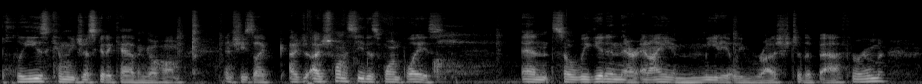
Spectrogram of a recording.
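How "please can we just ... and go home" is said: acted, pleading, begging tone. Recalling needing the bathroom badly while out with her: retelling begging. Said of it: "I'm begging".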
